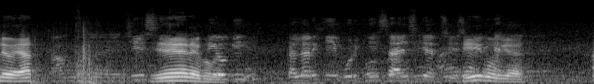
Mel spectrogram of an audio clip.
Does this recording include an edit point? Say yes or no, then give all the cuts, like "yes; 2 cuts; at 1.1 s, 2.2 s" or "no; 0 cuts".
no; 0 cuts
